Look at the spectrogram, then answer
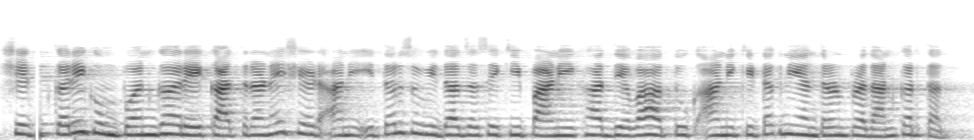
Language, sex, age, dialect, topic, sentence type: Marathi, female, 25-30, Northern Konkan, agriculture, statement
